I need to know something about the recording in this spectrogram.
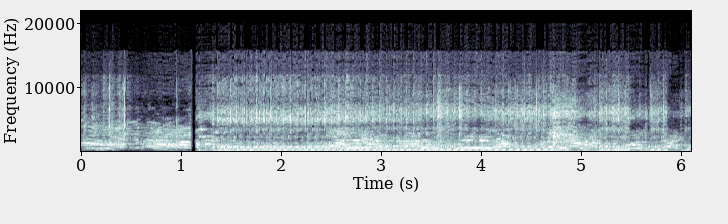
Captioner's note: vehicle engine roaring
